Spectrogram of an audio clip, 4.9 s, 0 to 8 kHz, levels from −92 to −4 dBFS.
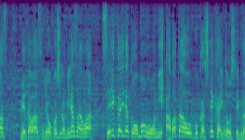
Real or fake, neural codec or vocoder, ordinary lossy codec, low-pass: real; none; none; none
